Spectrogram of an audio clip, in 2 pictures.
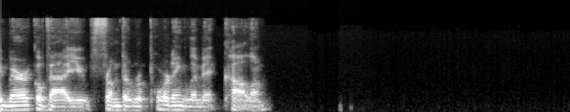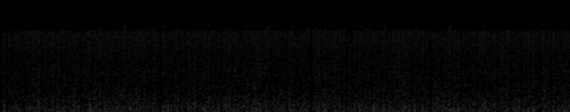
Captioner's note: silence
